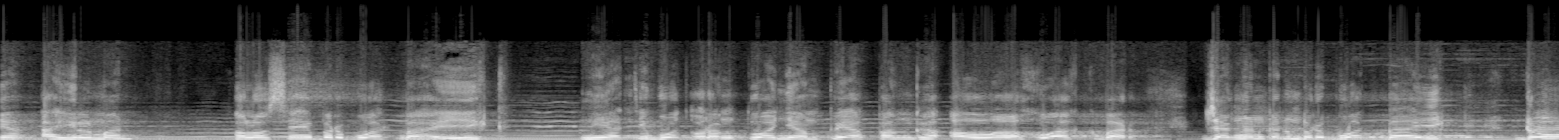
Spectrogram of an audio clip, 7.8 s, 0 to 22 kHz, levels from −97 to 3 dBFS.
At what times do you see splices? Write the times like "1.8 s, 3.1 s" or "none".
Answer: none

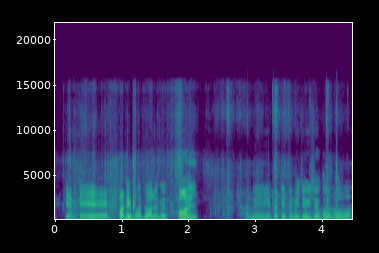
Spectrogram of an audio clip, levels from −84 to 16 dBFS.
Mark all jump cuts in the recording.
none

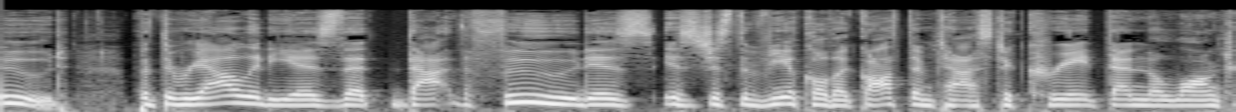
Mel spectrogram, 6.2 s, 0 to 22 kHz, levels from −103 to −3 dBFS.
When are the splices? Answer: 5.1 s

